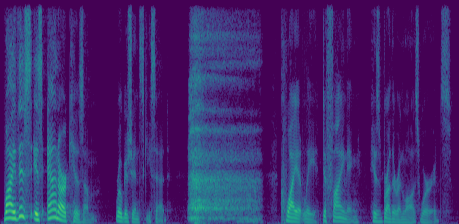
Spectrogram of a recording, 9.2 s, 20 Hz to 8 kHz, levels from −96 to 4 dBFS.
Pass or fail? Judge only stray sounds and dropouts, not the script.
fail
